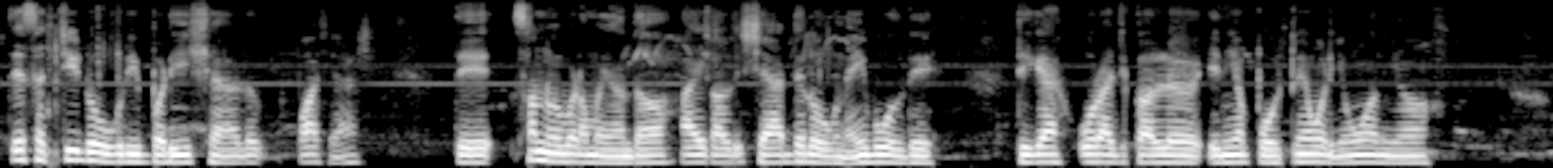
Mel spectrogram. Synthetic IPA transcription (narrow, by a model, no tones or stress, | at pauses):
t̪eːsətːʃiːɖoːɡɾiːbəɽiːʃɛːɾ | paːʃɛː | t̪eːsaːnːũːeːbəɽaːməãːnd̪aːaeːkəlʃɛːɾd̪eːloːknəĩːboːld̪eː | ʈʰiːkɛːoːɾəd͡ʒkəlɪd̪ɪjãːpoːɪʈɾãːbəɽɪjãːãːnd̪ɪjãː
